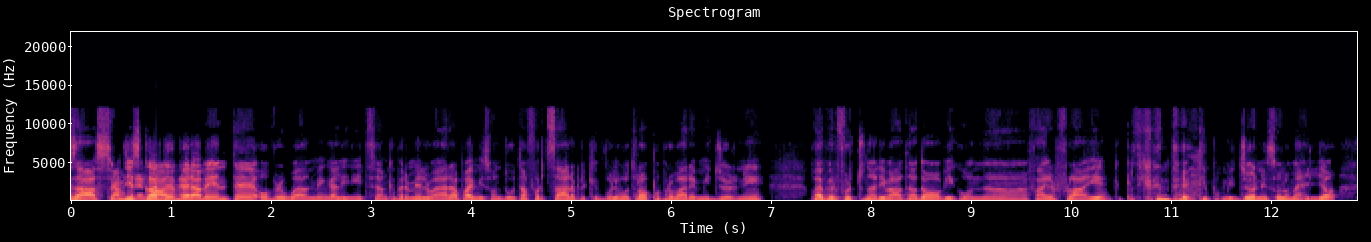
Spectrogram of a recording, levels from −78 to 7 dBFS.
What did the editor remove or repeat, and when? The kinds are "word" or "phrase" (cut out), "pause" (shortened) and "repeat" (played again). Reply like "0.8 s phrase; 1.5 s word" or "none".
none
